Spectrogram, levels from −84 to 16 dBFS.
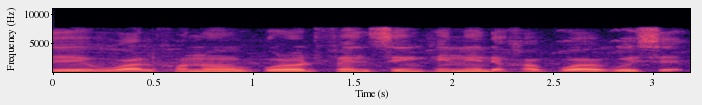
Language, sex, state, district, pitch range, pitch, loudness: Assamese, male, Assam, Sonitpur, 110-115 Hz, 110 Hz, -16 LUFS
